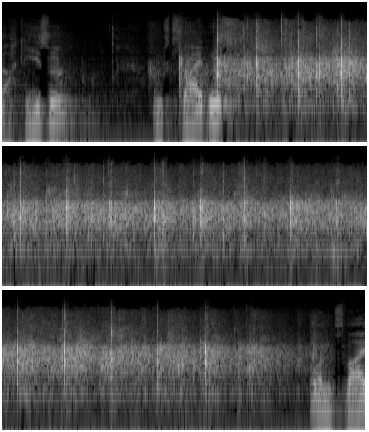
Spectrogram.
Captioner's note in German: Allgemeiner Beifall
